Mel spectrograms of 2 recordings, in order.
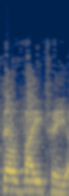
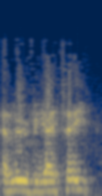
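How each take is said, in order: First: The name is said with fewer syllables. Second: The name is said with more syllables. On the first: The speaker calls it right. "It's it's pronounced Elvati" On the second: The speaker calls it wrong. "I pronounced it Alluviati"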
